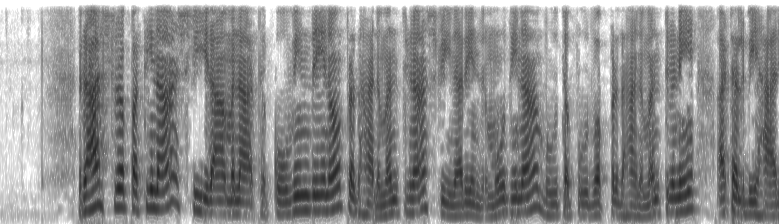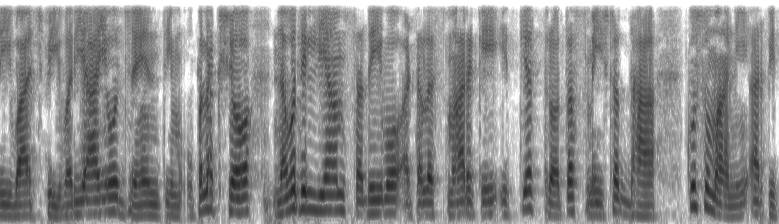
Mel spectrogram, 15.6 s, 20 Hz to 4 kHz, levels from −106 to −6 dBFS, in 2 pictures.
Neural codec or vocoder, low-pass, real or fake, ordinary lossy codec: vocoder, 22.05 kHz, 80 mel bands, WaveNeXt; 3.6 kHz; fake; none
